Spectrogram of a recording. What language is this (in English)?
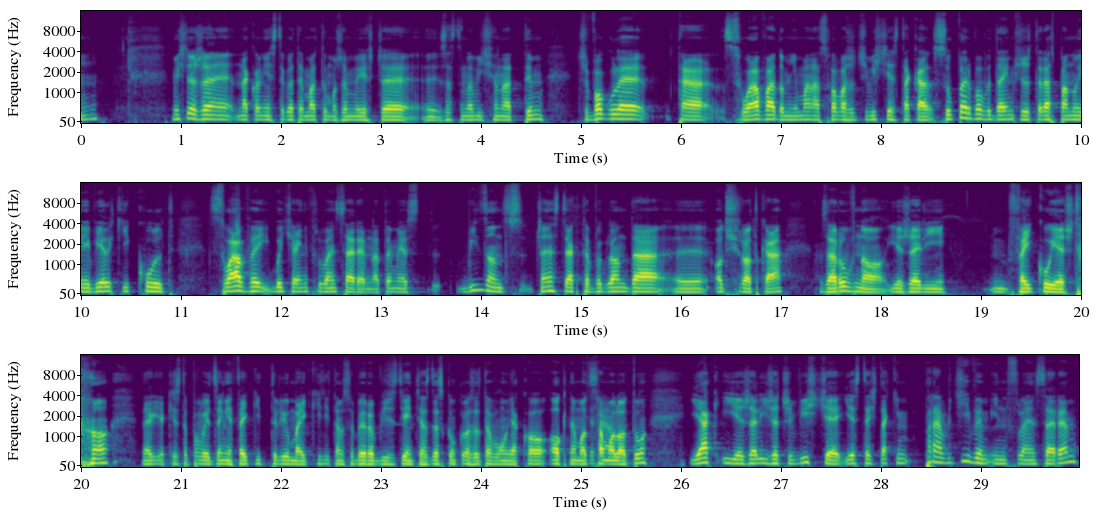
Polish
